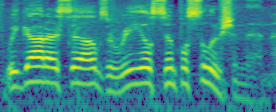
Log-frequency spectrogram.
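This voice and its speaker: An actor playing a cocky, stubborn young pro wrestler, confident and wry, in a video game cutscene. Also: male voice, on the high side, sing-song, normal speed, a little mellow, soft background music. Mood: cocky, determined.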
